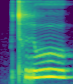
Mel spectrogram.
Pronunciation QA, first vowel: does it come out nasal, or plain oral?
oral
